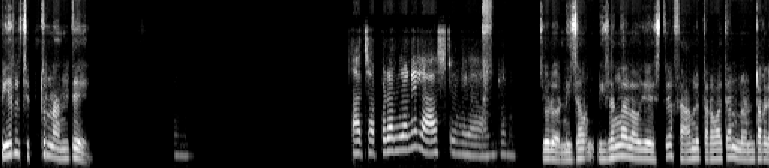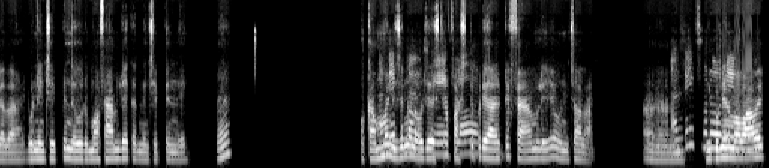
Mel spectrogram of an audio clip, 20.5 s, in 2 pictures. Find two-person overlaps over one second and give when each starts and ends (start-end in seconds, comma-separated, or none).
15.3-17.0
